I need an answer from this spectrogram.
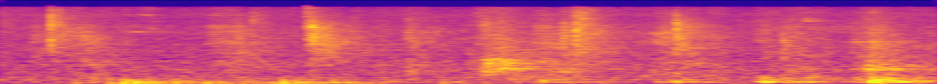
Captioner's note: footsteps thumping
